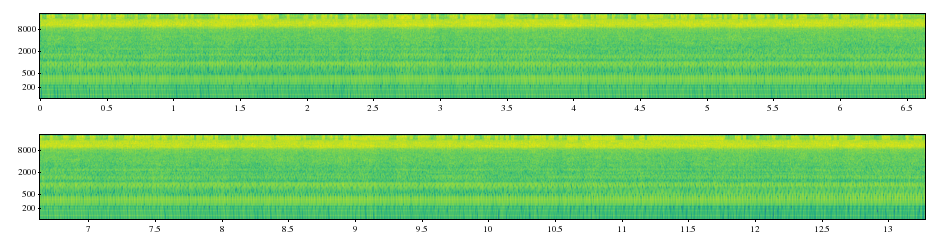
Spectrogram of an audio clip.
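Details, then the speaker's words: Suction machine switched on and checked before demonstrating oral and nasotracheal suctioning of an infant to remove secretions: loud, steady motor drone with a constant whine. "I'm gonna put my suction machine on and we want to make sure that our motion is working and then I'm going to lubricate my suction side of it"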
